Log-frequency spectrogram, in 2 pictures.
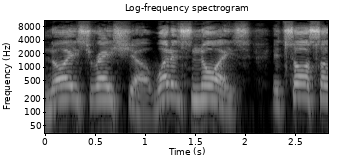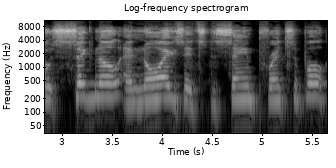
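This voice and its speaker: On a very clean recording with a silent background, a man with a high pitch speaks at a fairly slow pace. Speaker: currency trader. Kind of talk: market analysis tutorial. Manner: casual, halting.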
